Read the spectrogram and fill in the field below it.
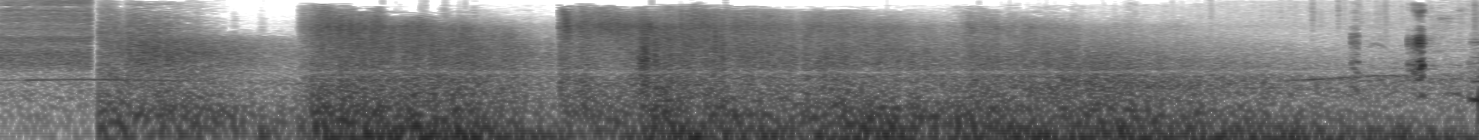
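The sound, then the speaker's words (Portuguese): A loud explosion among trees, blasting against the surrounding trees: a sharp blast followed by a second burst, then a long, heavy rumbling roar that lingers and slowly fades, with faint crackling debris near the end. “É uma questão de tempo até vocês perceberem aquela explosão.”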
